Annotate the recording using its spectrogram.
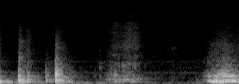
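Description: Steel tube RC rock bouncer frame being handled on a desk: a few sharp knocks and clunks in the first half second, then softer handling and rubbing about a second in.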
